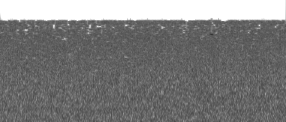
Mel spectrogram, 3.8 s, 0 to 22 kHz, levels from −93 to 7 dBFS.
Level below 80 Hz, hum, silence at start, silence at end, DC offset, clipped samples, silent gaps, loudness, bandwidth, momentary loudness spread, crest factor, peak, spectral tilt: -34 dBFS; none; 0 s; 0 s; 0.8%; under 0.1%; none; -8 LUFS; 12 kHz; 1 LU; 12 dB; 0 dBFS; 0 dB/octave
